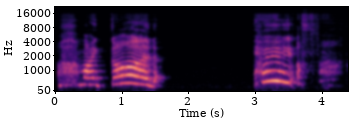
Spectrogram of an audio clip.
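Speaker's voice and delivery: loud, drawn-out, rising high exclamation; real astonishment. Real, not acted. Viewer reacting to a video, loud drawn-out astonishment. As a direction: stretch it out slowly, loud and high.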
